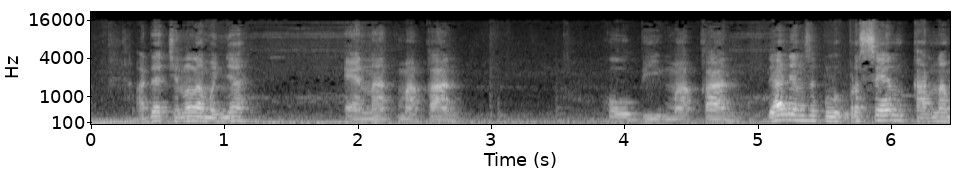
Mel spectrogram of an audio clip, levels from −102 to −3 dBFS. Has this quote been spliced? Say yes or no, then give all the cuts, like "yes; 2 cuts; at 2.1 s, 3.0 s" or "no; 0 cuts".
yes; 1 cut; at 4.9 s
